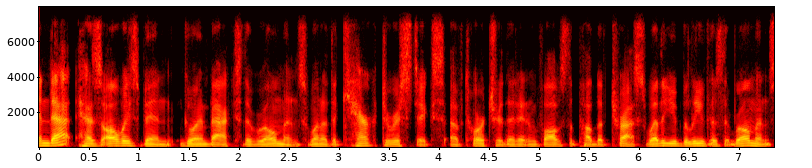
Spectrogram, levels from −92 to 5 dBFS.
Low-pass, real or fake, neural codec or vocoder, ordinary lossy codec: 7.2 kHz; real; none; Opus, 32 kbps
